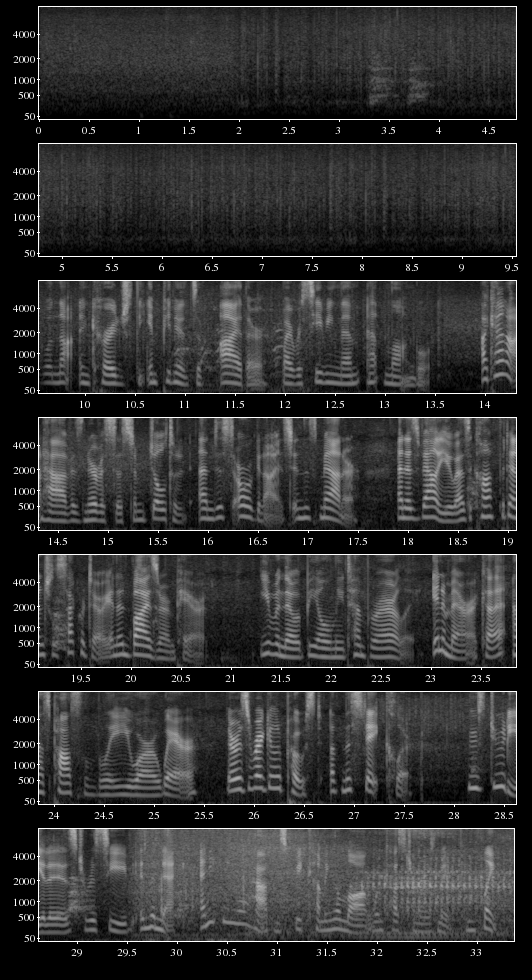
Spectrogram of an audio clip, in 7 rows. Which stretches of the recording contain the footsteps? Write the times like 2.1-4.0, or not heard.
not heard.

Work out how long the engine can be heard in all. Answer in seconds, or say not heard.
3 s.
